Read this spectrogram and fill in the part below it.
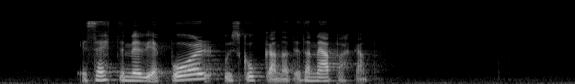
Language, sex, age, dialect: Faroese, female, 15-35, Suðurstreymoy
